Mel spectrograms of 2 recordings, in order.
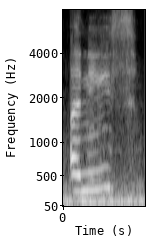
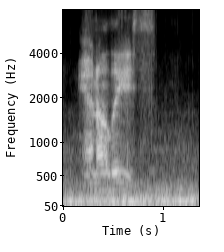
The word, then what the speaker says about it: Annalise: He said Anise, Anissa. Elise, Elisa, and I'm like, Annalise. It's Annalise. But the pastor still said,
